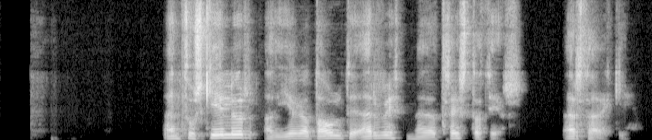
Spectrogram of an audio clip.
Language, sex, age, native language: Icelandic, male, 40-49, Icelandic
